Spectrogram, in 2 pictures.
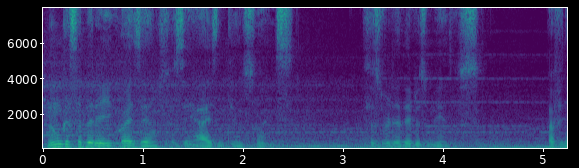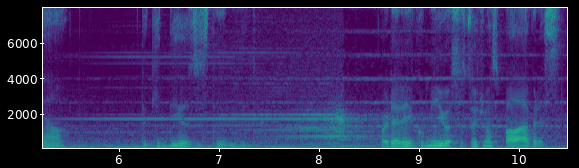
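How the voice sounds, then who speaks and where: A man playing a reflective, fearful man of science, narrating an audiobook in the first person in a solemn, deliberate, brooding way. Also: on the low side, lightly acted. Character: Doctor Carlos, fearful, reflective man of science recounting events. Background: music.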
